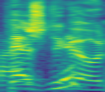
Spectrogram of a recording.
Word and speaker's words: Peshtigo: And so, you know, the ones that folks hear about in terms of the water being contaminated in French Island and Peshtigo. And forgive me, I'm from Michigan. So it's Peshtigo.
